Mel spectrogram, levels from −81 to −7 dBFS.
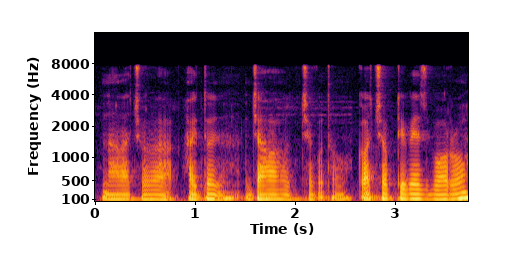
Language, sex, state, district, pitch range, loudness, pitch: Bengali, male, West Bengal, Dakshin Dinajpur, 100-105 Hz, -18 LUFS, 100 Hz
